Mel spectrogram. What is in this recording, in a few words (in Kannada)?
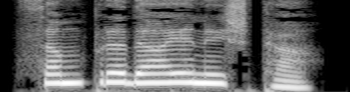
"ಸಂಪ್ರದಾಯನಿಷ್ಠೆ", Kannada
